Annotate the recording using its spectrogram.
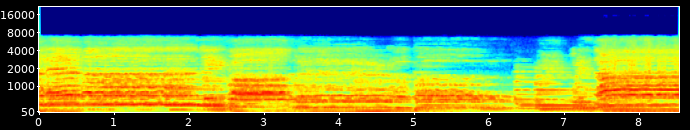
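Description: Church praise team of men's and women's voices singing a worship song into microphones, with long held notes; the sound thins out briefly before swelling again near the end.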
